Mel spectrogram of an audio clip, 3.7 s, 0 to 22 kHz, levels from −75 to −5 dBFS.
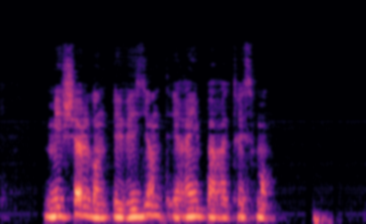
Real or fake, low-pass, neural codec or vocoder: fake; 9.9 kHz; vocoder, 48 kHz, 128 mel bands, Vocos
